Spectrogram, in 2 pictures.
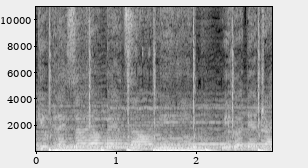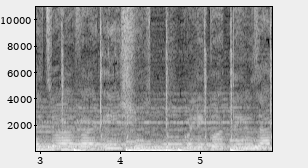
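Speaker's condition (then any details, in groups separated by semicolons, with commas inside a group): No condition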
